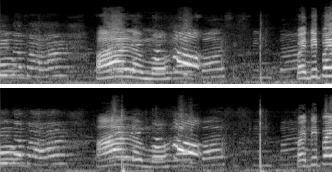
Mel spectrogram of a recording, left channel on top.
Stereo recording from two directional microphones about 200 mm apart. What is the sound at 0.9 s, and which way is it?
Child singing, 50° left (ahead or behind).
